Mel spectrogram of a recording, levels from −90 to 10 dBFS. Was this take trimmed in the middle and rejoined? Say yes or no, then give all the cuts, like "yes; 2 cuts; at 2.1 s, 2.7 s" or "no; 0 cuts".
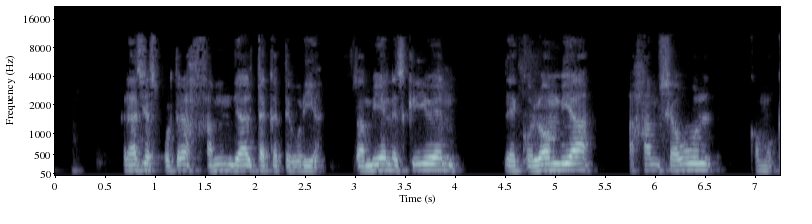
yes; 1 cut; at 3.0 s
